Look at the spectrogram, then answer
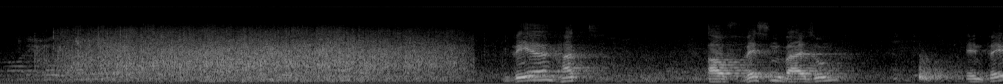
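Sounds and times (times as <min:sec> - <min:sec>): audience applause: 0:00.2 - 0:04.8.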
